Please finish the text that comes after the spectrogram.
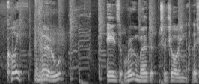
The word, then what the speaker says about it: Pu: Cliff Poo. And I do severely apologize if I've got his last name wrong, but it is literally spelled Pu. So, I'm going to say it. Cliff Poo is rumored to join the Sheffield Steelers.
